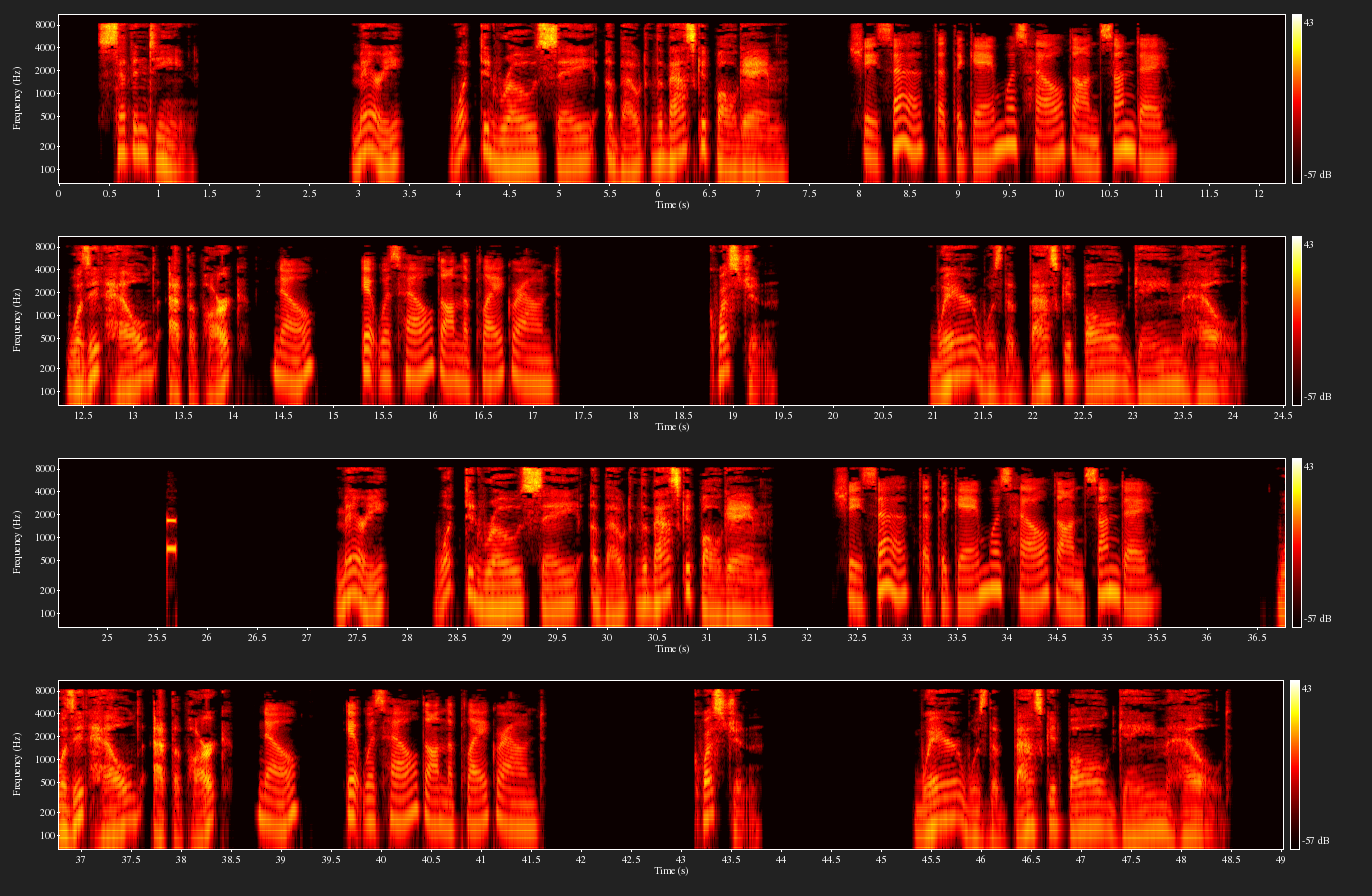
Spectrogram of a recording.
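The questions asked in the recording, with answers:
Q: Where was the basketball game held?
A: On the playground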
